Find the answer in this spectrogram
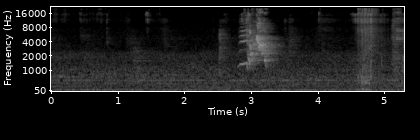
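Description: A lovebird gives one harsh, screechy squawk, then a shorter rough chirp about two seconds later, over a steady low indoor hum.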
